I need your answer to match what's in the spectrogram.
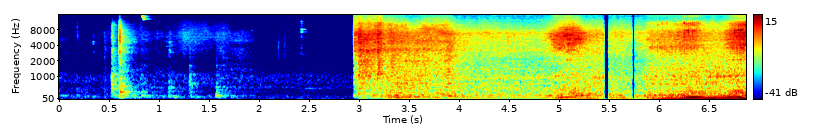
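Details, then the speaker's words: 1950 Willys M38 Jeep started for the first time in over 15 years, choke on, with a fuel leak; engine picks up smoothly through a few gentle revs and settles back with no knocks, misses or rattles; healthy. "I gotta hop in here, rev it up for a minute. I'm not gonna go too crazy because, you know, fuel leak."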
